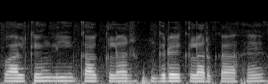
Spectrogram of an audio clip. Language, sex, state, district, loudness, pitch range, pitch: Hindi, male, Uttar Pradesh, Lucknow, -15 LUFS, 145-155 Hz, 150 Hz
